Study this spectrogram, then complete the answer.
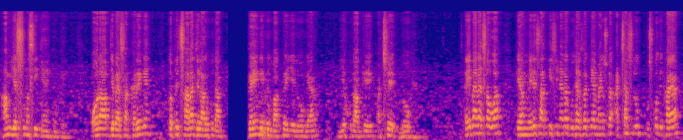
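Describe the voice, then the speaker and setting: A male pastor preaching a sermon. He swings between loud, emphatic lines and low, quiet asides.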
